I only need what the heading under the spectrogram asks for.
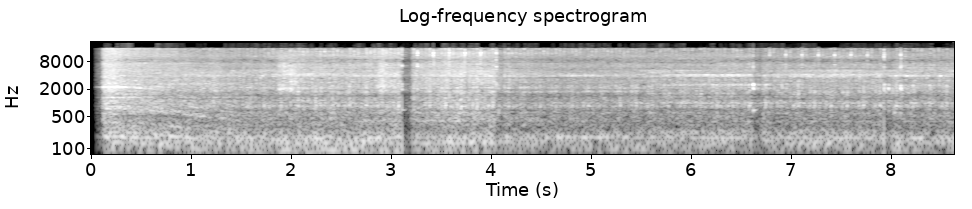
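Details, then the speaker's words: Car engine misfiring with an uneven, lumpy idle and an off-beat stumble as one cylinder drops out; spark is OK but that cylinder's injector is not firing because of a faulty ECM injector driver. "Missing है यह injector इसका कम नहीं कर रहा"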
